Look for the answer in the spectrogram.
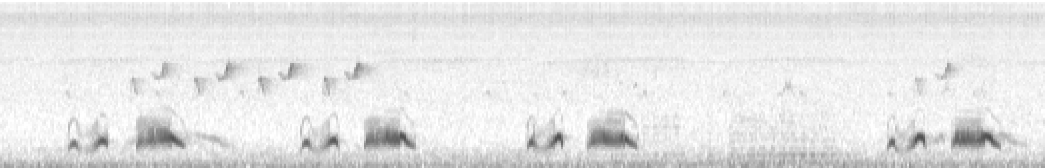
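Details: Spotted dove, a wild-caught field bird with a black-spotted neck collar, during ground-decoy trapping; low hollow coos in phrases of short stuttered notes ending in a long held coo, repeated about every three seconds, with faint thin chirps of other birds.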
